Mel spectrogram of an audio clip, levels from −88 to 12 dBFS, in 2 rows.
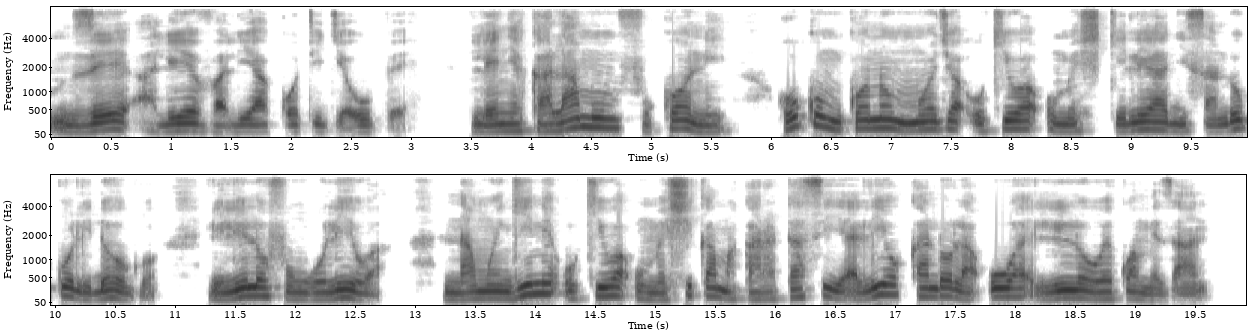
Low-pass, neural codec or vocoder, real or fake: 7.2 kHz; none; real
